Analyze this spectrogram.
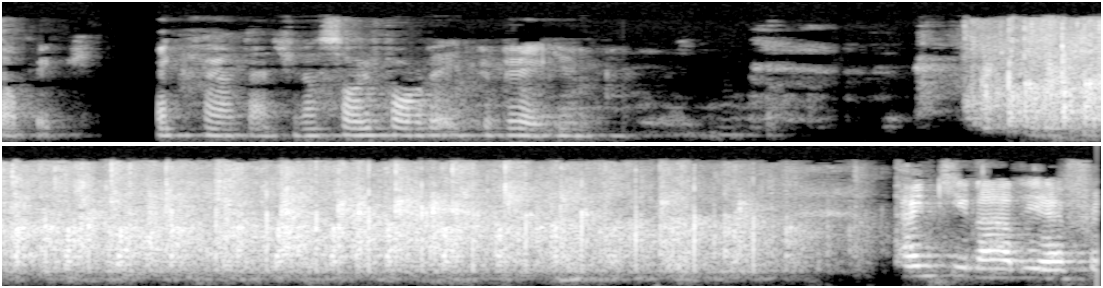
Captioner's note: applause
